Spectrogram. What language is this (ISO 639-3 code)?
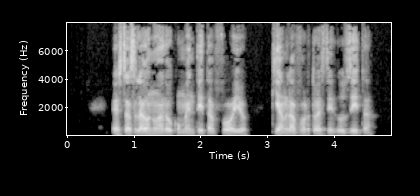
epo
